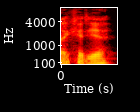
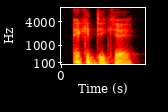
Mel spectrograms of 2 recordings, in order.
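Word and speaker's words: Ekitiké: No not eetik. Ekit. Yeah echik. That's actually a fun name to say when you say it right.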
